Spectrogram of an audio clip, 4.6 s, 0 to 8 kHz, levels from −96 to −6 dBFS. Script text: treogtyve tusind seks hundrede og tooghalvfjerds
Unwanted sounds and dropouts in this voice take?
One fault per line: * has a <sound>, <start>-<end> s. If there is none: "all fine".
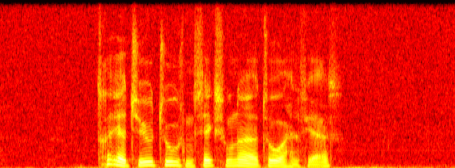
all fine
